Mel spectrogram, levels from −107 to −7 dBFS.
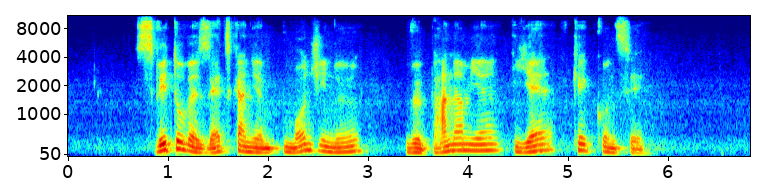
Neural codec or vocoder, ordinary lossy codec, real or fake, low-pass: none; Opus, 16 kbps; real; 9.9 kHz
